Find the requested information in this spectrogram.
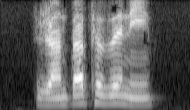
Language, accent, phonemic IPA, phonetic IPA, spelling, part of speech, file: Armenian, Eastern Armenian, /ʒɑntɑtʰəzeˈni/, [ʒɑntɑtʰəzení], ժանտաթզենի, noun, Hy-ժանտաթզենի.ogg
- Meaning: sycomore fig, sycamore, mulberry fig, pharaoh's fig, Ficus sycomorus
